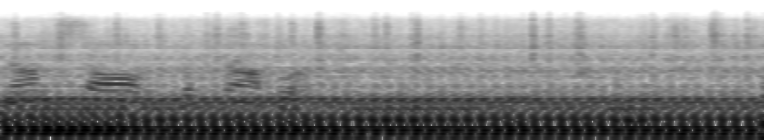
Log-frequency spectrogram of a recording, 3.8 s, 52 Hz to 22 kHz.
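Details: Kayo MR150 single-cylinder engine after installing a manual cam chain tensioner: a steady idle with a busy, even clatter on each firing pulse; the crankcase rattle persists. Owner suspects the starter clutch, since the electric starter was removed and plugged.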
